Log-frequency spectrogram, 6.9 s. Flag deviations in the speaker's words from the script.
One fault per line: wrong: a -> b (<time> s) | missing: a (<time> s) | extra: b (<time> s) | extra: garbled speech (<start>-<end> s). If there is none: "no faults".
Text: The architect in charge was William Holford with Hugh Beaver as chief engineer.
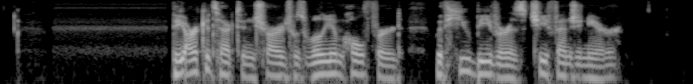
no faults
